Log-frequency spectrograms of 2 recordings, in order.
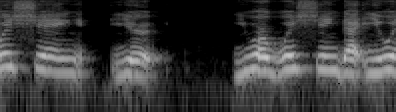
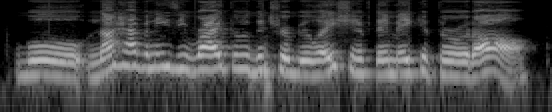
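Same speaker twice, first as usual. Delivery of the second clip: ordinary talk, nothing marked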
